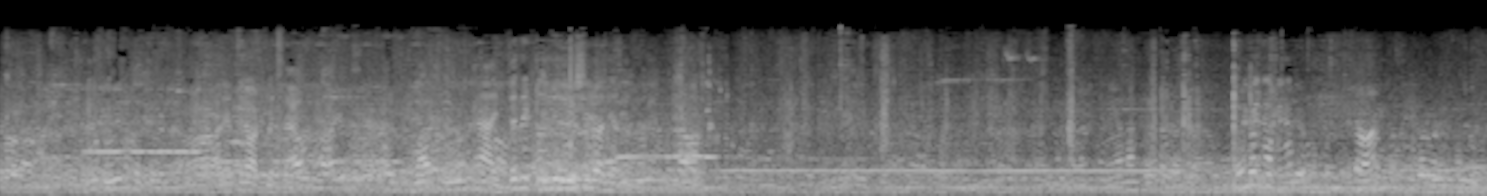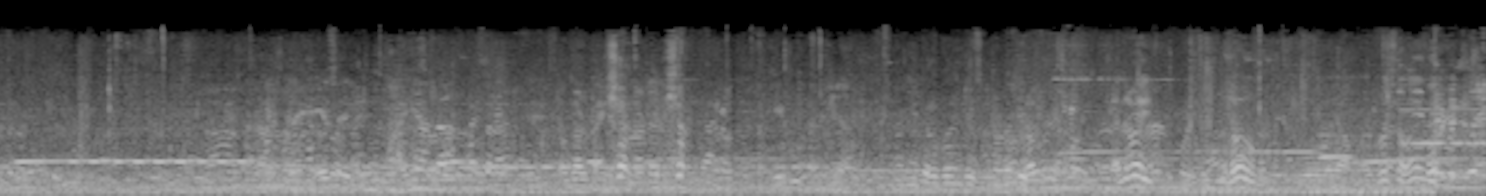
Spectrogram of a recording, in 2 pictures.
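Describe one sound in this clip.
A crowd of men talks over one another nearby, outdoors.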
